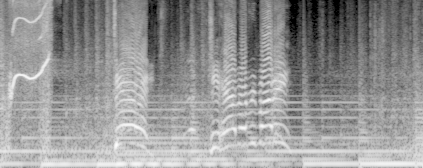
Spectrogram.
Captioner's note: whistles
